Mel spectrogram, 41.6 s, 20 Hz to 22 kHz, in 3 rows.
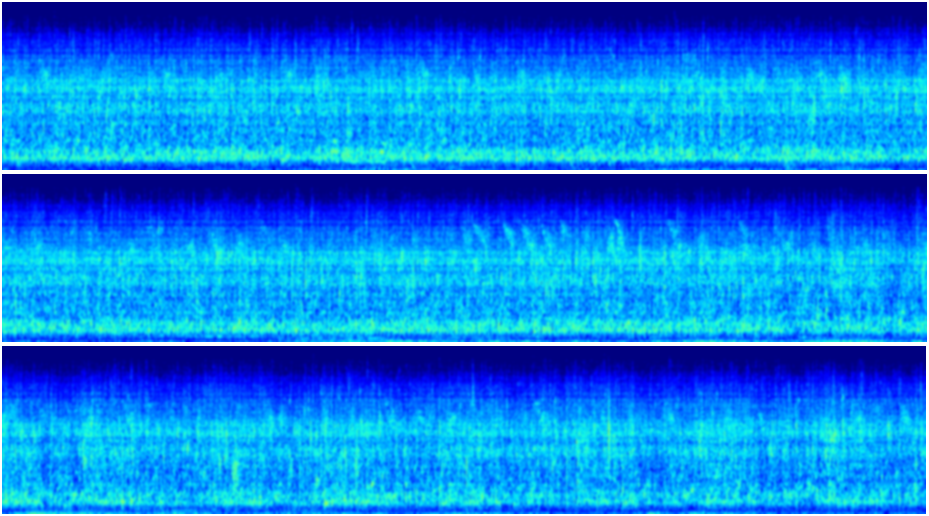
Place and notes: Stream from ta public fountain, water sounds, birds. Recorded with a AT4025 into a SD mixpre6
